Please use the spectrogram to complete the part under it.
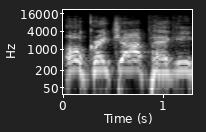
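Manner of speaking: mocking, fake-sounding tone. Asking about calls from party people, sarcastic imagined praise. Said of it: "I'm being sarcastic".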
